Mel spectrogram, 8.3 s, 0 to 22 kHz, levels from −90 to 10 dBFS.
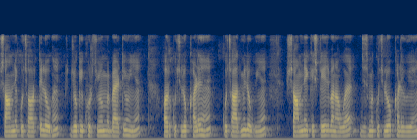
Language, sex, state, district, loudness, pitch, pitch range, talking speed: Hindi, male, Andhra Pradesh, Guntur, -21 LUFS, 135 Hz, 130-140 Hz, 235 wpm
